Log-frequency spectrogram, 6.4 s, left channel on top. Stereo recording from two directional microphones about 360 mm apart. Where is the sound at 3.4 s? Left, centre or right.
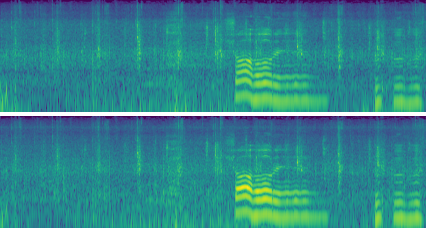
Centre.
